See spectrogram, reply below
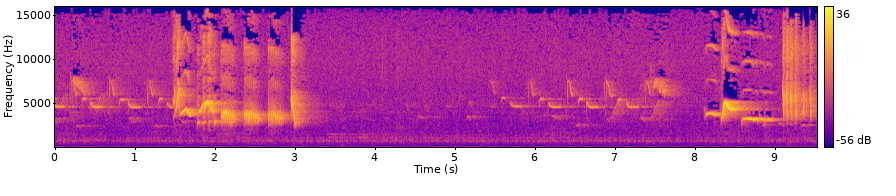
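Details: In Maruhi Nature Park on 26 April 2014, a blue-and-white flycatcher sings two bursts of clear, high whistled notes with a buzzy, slurred ending, with soft high chips and a steady insect hum in between.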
